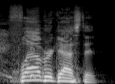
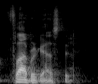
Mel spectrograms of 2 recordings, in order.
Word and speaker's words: flabbergasted: ¿Cómo se pronuncia eso? – He just said it. – Flabbergasted. – ¿Flaga qué? – Make our job easier.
